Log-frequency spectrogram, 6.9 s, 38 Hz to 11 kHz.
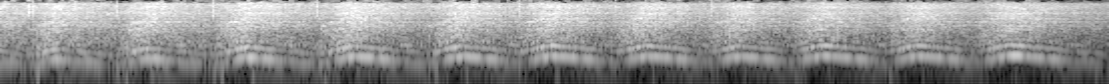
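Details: Yamaha XJR400 (4HM early model) inline-four engine assembly, high compression measured, no abnormal noise or white smoke: repeated blips about once a second, revs rising and falling cleanly, no knocks; healthy.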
